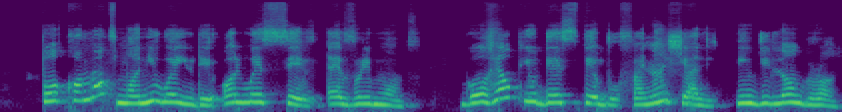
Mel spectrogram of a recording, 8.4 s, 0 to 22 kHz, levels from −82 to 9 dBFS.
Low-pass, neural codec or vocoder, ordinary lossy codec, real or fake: 19.8 kHz; codec, 44.1 kHz, 2.6 kbps, DAC; Opus, 64 kbps; fake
